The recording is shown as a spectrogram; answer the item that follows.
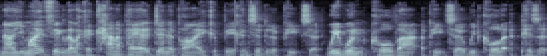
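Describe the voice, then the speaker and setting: Somewhat breathy speech at a very fast pace, with a British accent. Pitch variation stays ordinary. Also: man. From United Kingdom. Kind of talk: comedic explainer talk to camera.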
